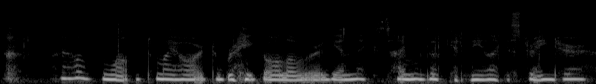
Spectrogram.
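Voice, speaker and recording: A woman playing a tender, possessive vampire in an intimate ASMR roleplay, seductive and wistful, whispering slowly and soothingly close to the microphone. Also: a little high, little pitch movement, no echo, phone-quality sound, full character voice. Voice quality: breathy, mostly whispered. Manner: slow, lingering, soothing delivery. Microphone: very close, dry microphone.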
